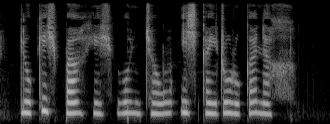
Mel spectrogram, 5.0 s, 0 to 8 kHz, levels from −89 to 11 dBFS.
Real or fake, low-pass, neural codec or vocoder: real; 7.2 kHz; none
